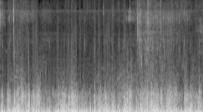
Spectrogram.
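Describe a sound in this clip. A fish splashes into the water.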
